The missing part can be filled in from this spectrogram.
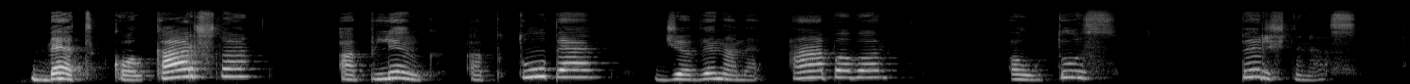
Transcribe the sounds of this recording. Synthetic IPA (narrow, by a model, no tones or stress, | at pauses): bʲɛt̪ | koːlˠkɑɾʃt̪ɐ | ɐpʲlʲɪŋk | ɐpt̪uːpʲɛ | d͡ʒʲoʋʲɪnɐmʲɛ | ɑːpɐʋɐ | ɐʊt̪ʊs | pʲɪɾʲʃʲt̪ʲɪnɐs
